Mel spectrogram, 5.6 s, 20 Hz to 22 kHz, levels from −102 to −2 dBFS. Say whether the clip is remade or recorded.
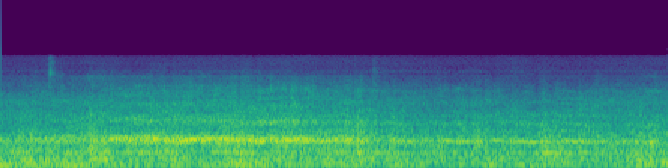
remade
